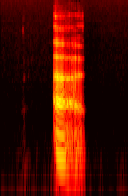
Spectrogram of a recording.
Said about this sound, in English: This is like weak-ass burps, man.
